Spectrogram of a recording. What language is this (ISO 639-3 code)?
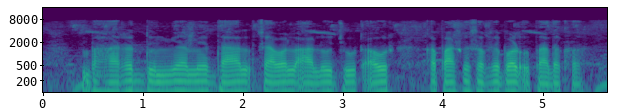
bho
